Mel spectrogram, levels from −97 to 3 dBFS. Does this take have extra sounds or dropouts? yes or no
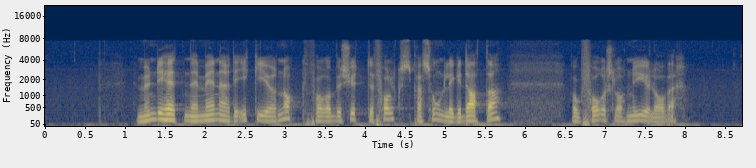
no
